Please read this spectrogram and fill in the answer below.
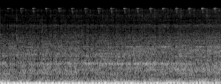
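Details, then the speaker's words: Triumph Herald Estate: low idle with an uneven pulsing beat that never settles, unchanged by timing and mixture tweaks (lift pin shows the mixture slightly rich). It revs on throttle without dying, and the carb is suspected, to be tested by swapping in a known-good carb. "It's not going to die. You just touch the throttle and it revs up, and you can feel it's just a bit lumpy."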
